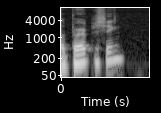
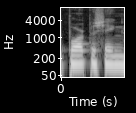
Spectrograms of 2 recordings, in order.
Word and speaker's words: porpoising: En ehm, goed, ik heb wat berichten gelezen dat eh, Ferrari heeft natuurlijk nog steeds best wel last van de purposing. De porpoising, hoe je het ook maar wil uitspreken.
